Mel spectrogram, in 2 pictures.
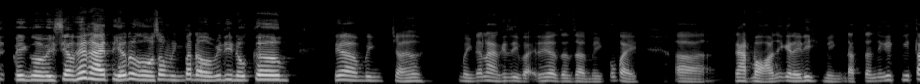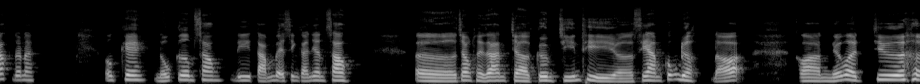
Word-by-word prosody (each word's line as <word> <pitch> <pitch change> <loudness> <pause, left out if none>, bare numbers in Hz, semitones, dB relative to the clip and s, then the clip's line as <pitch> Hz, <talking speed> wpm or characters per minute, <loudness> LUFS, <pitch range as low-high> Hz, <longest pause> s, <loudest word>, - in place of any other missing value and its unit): Mình 215 -1 +3
ngồi 200 -1 +5
mình 195 0 +4
xem 220 +1 +3
hết 285 +4 +7
2 235 -3 +10
tiếng 220 -2 +4
đồng 255 - +4
hồ 205 -2 +4
xong 220 0 +1
mình 195 -1 -5
bắt 240 +1 0
đầu 195 -3 +3
mới 200 - 0
đi 220 +1 -2
nấu 200 -2 +2
cơm. 215 0 +5 0.5
Thế 210 - 0
là 205 -3 +3
mình, 185 -1 -9
"trời 145 - -5
ơi, 160 +1 -6 0.4
mình 160 -3 -10
đã 175 - -7
làm 180 -4 -3
cái 165 - -10
gì 170 0 -6
vậy?" 145 -2 -8
Thế - - -8
là 170 -1 -2
dần 150 -1 -10
dần 140 -3 -7
mình 130 -1 -14
cũng 180 - -15
phải, 130 -8 -5 0.4
ờ, 135 -3 -7 0.3
gạt 165 -3 -1
bỏ 145 -4 -1
những 165 +5 -12
cái 175 - -1
đấy 155 - -1
đi, 170 0 -5
mình 140 -3 -14
đặt 140 -2 -8
ra 160 - -6
những 165 +3 -10
cái 205 - -5
quy 205 - -8
tắc 240 +4 -3
đó 205 - -4
nà 200 -1 -6 0.7
OK, 195 - -8 0.3
nấu 160 +1 -4
cơm 210 +2 0
xong, 200 -1 -2
đi 185 -1 -4
tắm, 165 0 -3
vệ - - 0
sinh 190 - -9
cá 165 -2 -4
nhân 190 +1 -4
xong, 185 -1 +3 0.6
ờ, 155 -3 +1
trong 190 +4 0
thời 175 - 0
gian 175 +1 +2
chờ 165 -3 +2
cơm 185 +2 +1
chín 185 +1 -3
thì, 160 -8 0
ờ, 140 0 -3
xem 180 +4 +1
cũng 225 +2 -2
được. 180 -4 0
Đó, 160 +6 0 0.5
còn 160 -1 -1
nếu 175 +5 0
mà 210 -3 +4 0.2
chưa 215 -1 +5
180 Hz, 260 wpm, -23 LUFS, 155-205 Hz, 0.7 s, 2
